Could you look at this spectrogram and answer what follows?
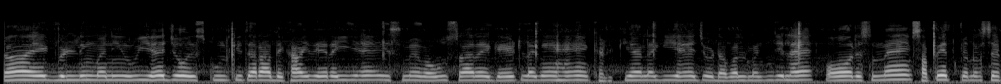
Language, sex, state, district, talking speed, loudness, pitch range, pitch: Hindi, male, Bihar, Saharsa, 205 wpm, -26 LUFS, 190-200 Hz, 195 Hz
